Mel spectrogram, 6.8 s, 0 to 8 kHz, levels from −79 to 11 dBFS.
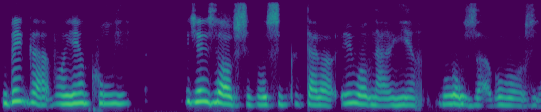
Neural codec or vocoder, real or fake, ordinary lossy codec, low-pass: codec, 16 kHz in and 24 kHz out, 0.4 kbps, LongCat-Audio-Codec, four codebook decoder; fake; none; 7.2 kHz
